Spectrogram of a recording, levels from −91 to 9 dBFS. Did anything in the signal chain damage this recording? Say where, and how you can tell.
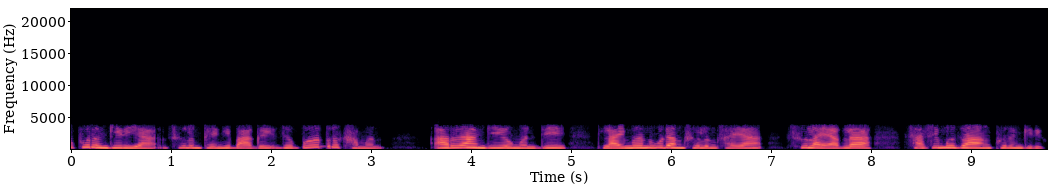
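Yes. The codec stage has marked the whole clip: this is G.729 (the sound fits G.729A at 8 kbit/s), and the damage is plainly audible. Nothing passes above 4 kHz, and the speech has a rough, synthetic edge because each 10 ms frame is rebuilt from a vocal-tract filter, a pitch predictor and a few pulses. A simple low-pass filter would dull the top end without that buzzy, rebuilt texture.

At the network stage there is VoIP packet loss concealed by the speech codec at about 4.17 s. The gap points to a single lost 10 ms frame. The decoder filled it by extending its last pitch and filter at lower gain, and it stays weak and coloured for a moment afterwards. That carry-over sets it apart from a dropout or click, which would be a hard silence or a step.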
